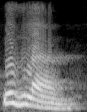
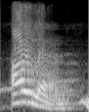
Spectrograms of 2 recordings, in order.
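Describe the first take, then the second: First: Island drawn out as "iz-land"; wrong pronunciation. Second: Island with a silent S; correct pronunciation. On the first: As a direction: sound the S in island, slowly. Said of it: "not island". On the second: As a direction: say island as "ai-land". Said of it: "this word is called as". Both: Shown as a demonstration.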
